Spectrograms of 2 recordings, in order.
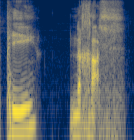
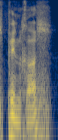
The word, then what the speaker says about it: Pinchas: The correct pronunciation of the name Pinchas is P. Nechas. The Nun has a Shva under it, which is a Shva Na. It does not belong to the first syllable, which is P. It belongs to the second syllable, Nechas. P. Nechas.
